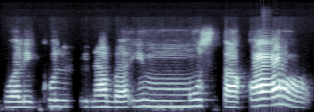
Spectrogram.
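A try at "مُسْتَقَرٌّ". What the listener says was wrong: Bukan rohnya, qafnya yang ditekan.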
